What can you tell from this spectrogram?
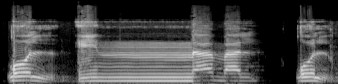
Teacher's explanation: قاف کو موٹا پڑھنا ہے، قاف حروف مستعلیہ سے ہے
